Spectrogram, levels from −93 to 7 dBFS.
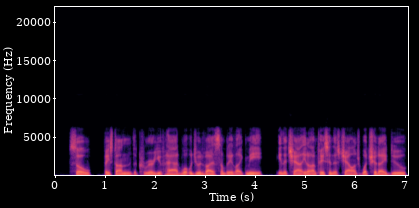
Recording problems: high frequencies cut off; noticeable; nothing above 5.5 kHz

